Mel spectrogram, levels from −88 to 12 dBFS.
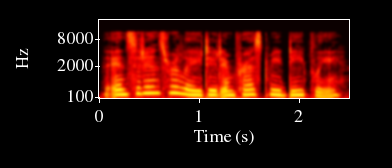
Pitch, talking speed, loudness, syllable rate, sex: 240 Hz, 145 wpm, -15 LUFS, 5.5 syllables/s, female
